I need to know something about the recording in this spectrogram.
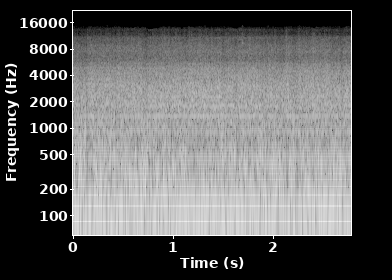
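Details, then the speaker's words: XR engine warmed up before its first test drive: a deep, steady rumble as the idle picks up and settles, even with no misses or tapping. Oil pressure is about 40 psi and water temp 160 with a new 160 thermostat. "you see that idle just pick up? That sounds absolutely beautiful. Wow. Beautiful."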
